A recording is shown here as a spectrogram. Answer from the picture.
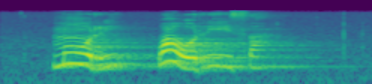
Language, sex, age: Tsonga, female, 20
